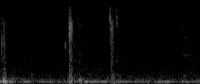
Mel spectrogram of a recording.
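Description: A few sharp, irregular computer-keyboard keystrokes over a low steady hum.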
